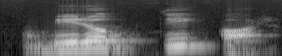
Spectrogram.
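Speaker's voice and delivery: বিরক্তিকর stretched out slowly and clearly; slow dictation. Shown as a demonstration. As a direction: say বিরক্তিকর slowly so students can write it. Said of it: "annoying হচ্ছে বিরক্তিকর". (ধীরে স্পষ্ট করে বলা)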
